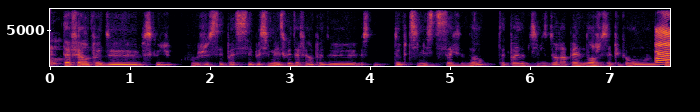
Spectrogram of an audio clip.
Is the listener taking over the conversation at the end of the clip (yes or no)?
no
